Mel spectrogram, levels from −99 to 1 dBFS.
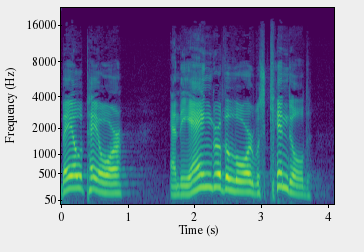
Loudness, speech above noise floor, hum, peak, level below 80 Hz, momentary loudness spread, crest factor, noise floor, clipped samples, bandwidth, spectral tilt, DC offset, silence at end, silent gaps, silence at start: -19 LUFS; 47 dB; none; -4 dBFS; -66 dBFS; 12 LU; 16 dB; -65 dBFS; under 0.1%; 11.5 kHz; -5.5 dB/octave; under 0.1%; 0.35 s; none; 0 s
